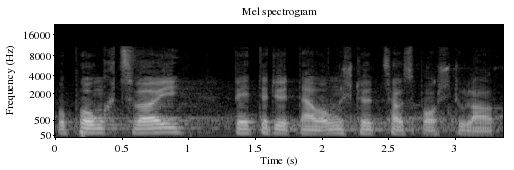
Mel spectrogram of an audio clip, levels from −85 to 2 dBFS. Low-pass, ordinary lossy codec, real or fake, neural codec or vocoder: 10.8 kHz; none; real; none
